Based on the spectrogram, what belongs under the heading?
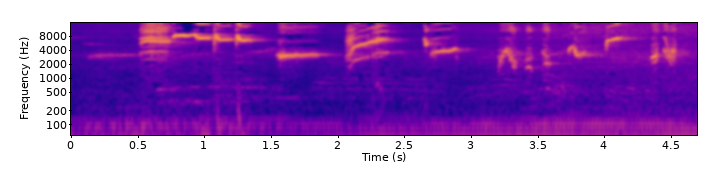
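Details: Young orange-headed thrush singing a varied rolling song meant for training and luring other birds: separate clear whistles and sharp rising slurs, spaced irregularly, with a persistent low hum behind.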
